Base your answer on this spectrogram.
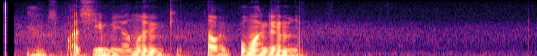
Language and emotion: Russian, neutral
